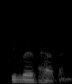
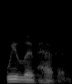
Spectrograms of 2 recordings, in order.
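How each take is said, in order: First: Softer, quieter repeat of "We live heaven"; softer echo. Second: Said in the usual way. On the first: Shown as a demonstration. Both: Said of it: "repeats the line softer".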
